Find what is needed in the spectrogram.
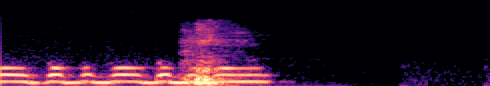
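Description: A short repeating melody of steady tones stepping back and forth between two low pitches, cut off abruptly about a second and a half in, leaving dead silence.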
